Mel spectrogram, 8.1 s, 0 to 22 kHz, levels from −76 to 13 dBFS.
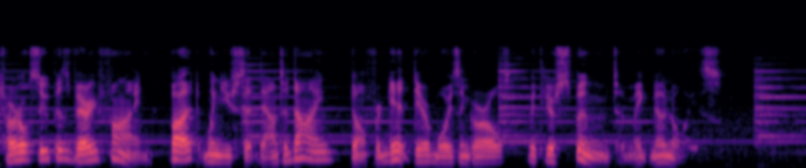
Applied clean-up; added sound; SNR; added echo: none; Church bell; 19 dB; none.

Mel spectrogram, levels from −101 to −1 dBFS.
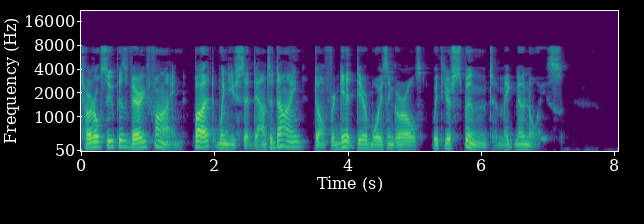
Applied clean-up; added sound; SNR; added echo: none; none; none; none.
